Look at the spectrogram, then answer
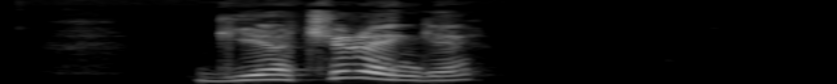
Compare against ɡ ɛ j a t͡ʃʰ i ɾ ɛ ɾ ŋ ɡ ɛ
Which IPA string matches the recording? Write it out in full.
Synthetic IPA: ɡ i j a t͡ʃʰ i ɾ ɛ ŋ ɡ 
